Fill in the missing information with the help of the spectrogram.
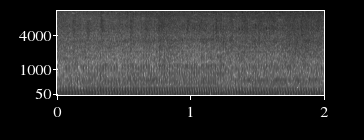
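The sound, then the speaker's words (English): A motorcycle engine rumbles loudly, its deep, steady idle rising slightly in a brief rev, with no voices present. “That sound you hear is the road calling you back, and it's time to answer.”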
